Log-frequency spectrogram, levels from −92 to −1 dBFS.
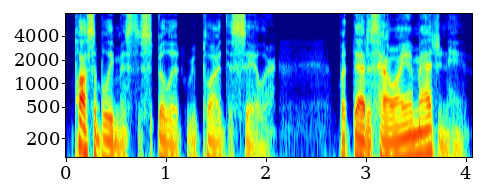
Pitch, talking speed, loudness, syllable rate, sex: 90 Hz, 190 wpm, -23 LUFS, 6.5 syllables/s, male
